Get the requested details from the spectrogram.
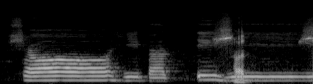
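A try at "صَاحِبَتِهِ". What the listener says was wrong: Sholat. Shotnya jangan anginnya jangan kebanyakan. Soto. Anginnya biasa aja. Sahibatihi.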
